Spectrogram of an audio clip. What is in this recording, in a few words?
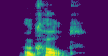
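"occult", Australian English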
